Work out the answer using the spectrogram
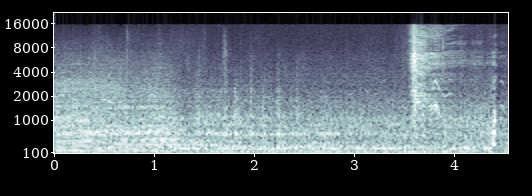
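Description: Jaguar F-Type SVR's supercharged V8 under hard acceleration, its pitch climbing and dipping at an upshift in the first second, then pulling more steadily. A short sharp hiss of noise cuts in about three and a half seconds in.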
